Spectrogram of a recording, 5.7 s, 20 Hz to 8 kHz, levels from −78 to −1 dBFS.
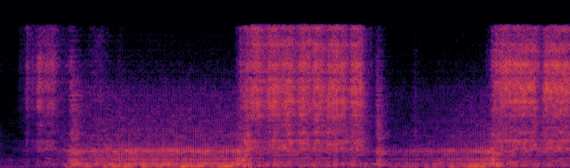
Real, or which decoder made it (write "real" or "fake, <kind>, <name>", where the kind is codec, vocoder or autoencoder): fake, vocoder, Vocos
